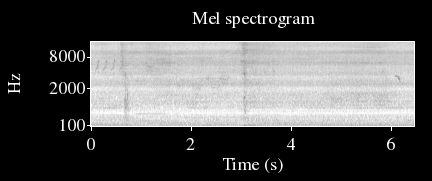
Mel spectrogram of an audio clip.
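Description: A diesel engine of a backhoe loader rumbles steadily close by.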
